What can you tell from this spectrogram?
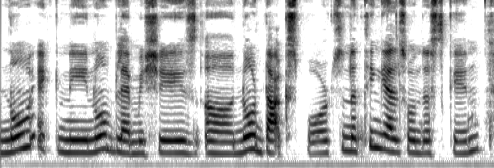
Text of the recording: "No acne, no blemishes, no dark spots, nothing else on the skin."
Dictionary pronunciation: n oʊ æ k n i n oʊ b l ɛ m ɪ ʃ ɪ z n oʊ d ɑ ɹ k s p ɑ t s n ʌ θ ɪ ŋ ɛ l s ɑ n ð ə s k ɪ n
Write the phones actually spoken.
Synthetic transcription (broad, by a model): n oʊ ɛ k n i n oʊ b l ɛ m ɪ ʃ ɪ z n oʊ d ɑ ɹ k s p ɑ t s n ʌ t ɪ ŋ ɛ l s ɑ n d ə s k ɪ n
